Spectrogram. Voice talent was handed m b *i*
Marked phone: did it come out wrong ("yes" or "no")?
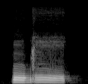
no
